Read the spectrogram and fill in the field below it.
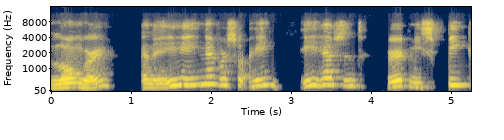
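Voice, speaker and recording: A woman with a Dutch accent speaks at a very slow pace in a high pitch. Her tone is dark and mellow, and her pitch swings very widely. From Netherlands. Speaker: online researcher. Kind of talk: casual chat. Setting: video call. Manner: halting.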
